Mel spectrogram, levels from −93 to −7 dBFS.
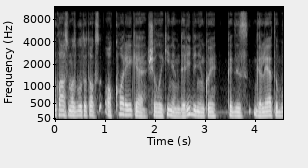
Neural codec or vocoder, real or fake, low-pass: none; real; 9.9 kHz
